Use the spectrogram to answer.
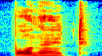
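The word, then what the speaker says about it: pwnat: PWN pronounced as ponet is a tool that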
